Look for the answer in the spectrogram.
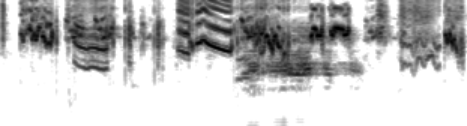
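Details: Female budgerigar, a pet parakeet, chirping: whistled rising and falling notes mixed with rasping chatter, loud and continuous with short breaks.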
